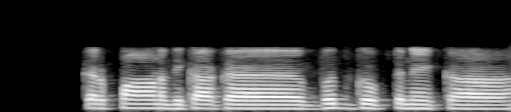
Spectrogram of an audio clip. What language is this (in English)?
Hindi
